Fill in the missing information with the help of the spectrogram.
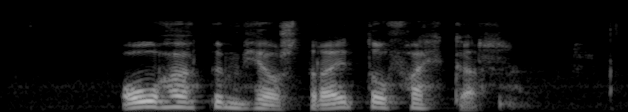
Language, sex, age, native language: Icelandic, male, 30-39, Icelandic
